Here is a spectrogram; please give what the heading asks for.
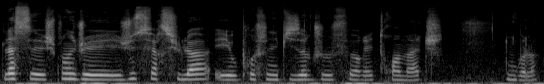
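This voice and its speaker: A woman's voice: a little high, little pitch movement, moderate pace. A woman with a lisp on her s sounds, rambling and thinking aloud in casual commentary as she hosts a gaming video.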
